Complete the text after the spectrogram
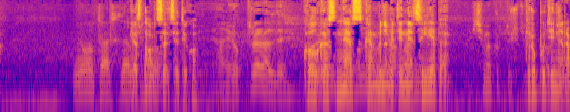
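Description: A young man speaks tensely and close by.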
